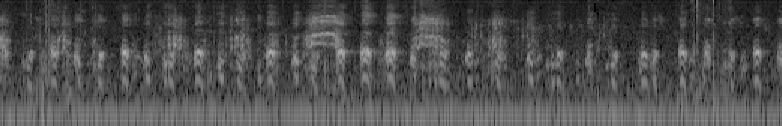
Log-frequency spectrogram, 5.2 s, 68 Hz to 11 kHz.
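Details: Morning calling of a Chukar partridge in May 2017, recorded during its capture before release at the same spot. A rapid series of clucking chuck notes, briefly broken by a harsher, higher burst midway, then the chucking resumes.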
